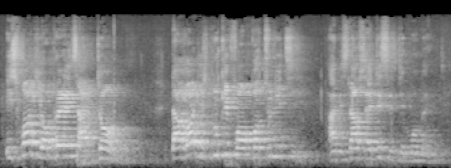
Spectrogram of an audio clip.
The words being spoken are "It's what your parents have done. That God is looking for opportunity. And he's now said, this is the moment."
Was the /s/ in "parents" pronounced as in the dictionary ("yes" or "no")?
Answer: yes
